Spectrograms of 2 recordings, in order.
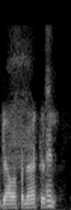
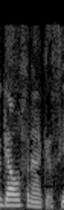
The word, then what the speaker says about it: Galifianakis: And the guy that was taken to the snake restaurant, which is Zach, Galifianakis or whatever, I don't even know how to say his name. – Galifianakis? – Thank you, Galifianakis, yeah.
